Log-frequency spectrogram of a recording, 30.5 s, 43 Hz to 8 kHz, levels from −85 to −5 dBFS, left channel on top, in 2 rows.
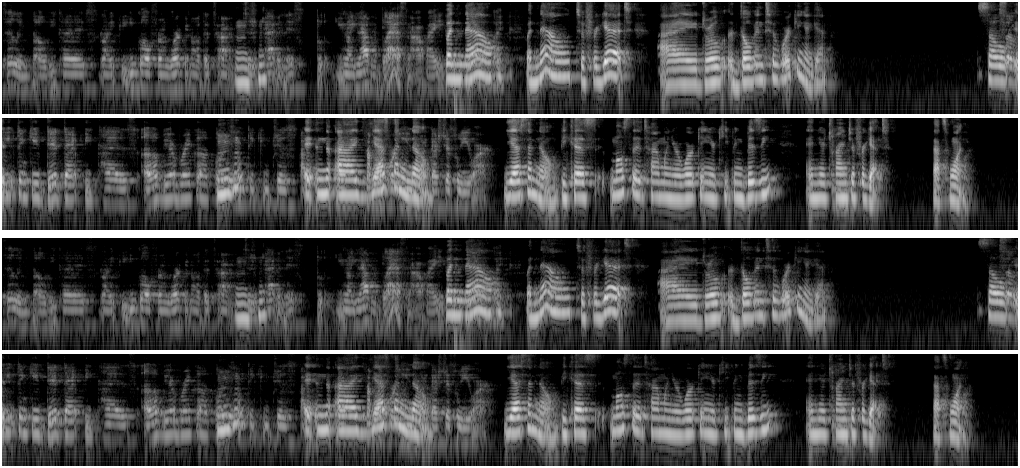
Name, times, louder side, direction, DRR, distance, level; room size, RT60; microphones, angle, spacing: voice 1, 0.0-6.6 7.0-7.5 15.0-19.9 20.2-20.4 20.7-22.6 27.7-28.0, left 3 dB, 30° left, 6 dB, 2.0 m, -40 dB
voice 2, 3.5-3.9 6.7-7.5 7.9-9.4 9.8-12.4 14.6-15.3 18.5-18.8 19.8-21.7 22.8-24.1 24.4-26.8 27.3-28.5 29.2-29.7, left 2 dB, 65° left, 9 dB, 1.5 m, -28 dB
26.0 x 20.0 x 2.7 m, 0.34 s
head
